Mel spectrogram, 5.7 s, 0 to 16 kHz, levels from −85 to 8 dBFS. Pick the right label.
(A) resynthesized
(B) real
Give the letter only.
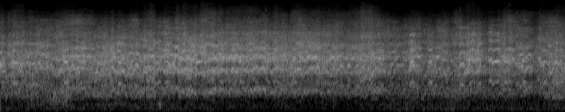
A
